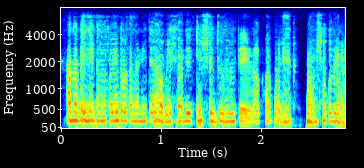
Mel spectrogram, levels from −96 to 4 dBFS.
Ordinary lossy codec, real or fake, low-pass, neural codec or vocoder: Opus, 64 kbps; fake; 7.2 kHz; codec, 44.1 kHz, 1.7 kbps, Pupu-Codec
